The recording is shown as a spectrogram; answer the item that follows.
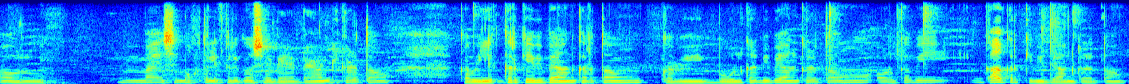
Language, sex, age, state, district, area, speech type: Urdu, male, 45-60, Bihar, Darbhanga, rural, spontaneous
